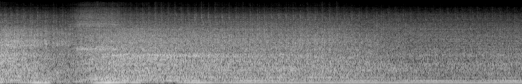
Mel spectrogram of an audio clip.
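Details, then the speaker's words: 1950 Chevy truck, long-sitting, first start after fuel system replacement and carburetor cleaning: old six idles steady with a high thin squeal over it, loudest at first; alternator belt squeal, otherwise running great, no fuel leaks. "Is that the alternator squealing? Yeah. It's running great, other than the alternator squeal."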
